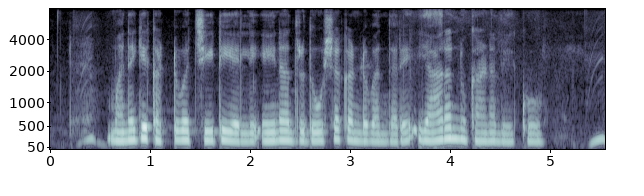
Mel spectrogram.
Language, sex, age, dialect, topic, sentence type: Kannada, female, 46-50, Coastal/Dakshin, banking, question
